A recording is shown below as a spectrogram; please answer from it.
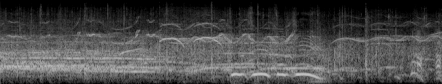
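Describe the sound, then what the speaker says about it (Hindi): A dense, steady burst of applause from a large comedy-show studio audience fills the whole stretch, with a few whoops rising over the clapping. "जोरदार तालियां ठोकर रहे।"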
